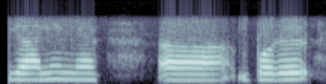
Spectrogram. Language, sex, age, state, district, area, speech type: Manipuri, female, 30-45, Manipur, Chandel, rural, conversation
